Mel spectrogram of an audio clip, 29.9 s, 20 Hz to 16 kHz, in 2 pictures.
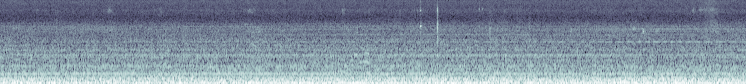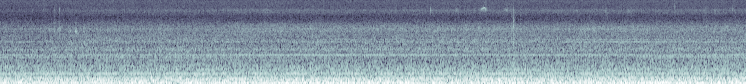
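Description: Airbus A319 cabin noise in the climb after take-off, heard from a window seat over the wing: the jet engines and rushing air make a steady, loud, deep roar, with a constant hum of several steady tones from the engines.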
